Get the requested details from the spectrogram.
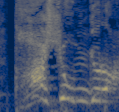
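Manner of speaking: loud shout in a commanding, kingly voice.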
